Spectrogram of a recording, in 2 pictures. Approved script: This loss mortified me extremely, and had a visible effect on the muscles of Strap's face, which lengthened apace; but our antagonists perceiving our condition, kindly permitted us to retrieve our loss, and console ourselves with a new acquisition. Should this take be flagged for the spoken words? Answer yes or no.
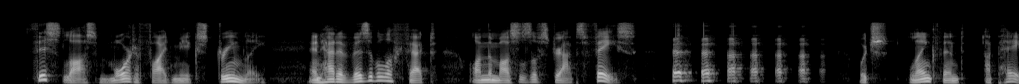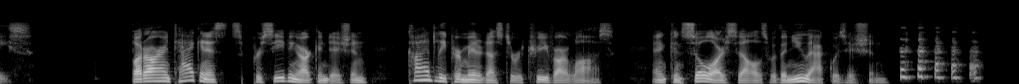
no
